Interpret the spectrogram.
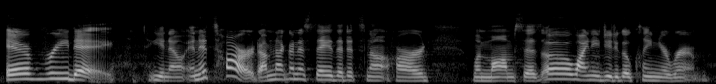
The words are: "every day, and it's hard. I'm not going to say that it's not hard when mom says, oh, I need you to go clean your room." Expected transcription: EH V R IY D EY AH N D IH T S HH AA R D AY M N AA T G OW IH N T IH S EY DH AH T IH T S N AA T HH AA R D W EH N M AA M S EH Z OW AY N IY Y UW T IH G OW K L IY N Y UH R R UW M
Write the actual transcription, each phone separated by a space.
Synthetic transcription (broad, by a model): EH V R IY D EY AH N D IH T S HH AA R D AY M N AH T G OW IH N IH S EY DH AH T IH T S N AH T HH AA R D W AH N M AA M S EH Z OW AY N IY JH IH T IH G OW K L IY N Y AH R R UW M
